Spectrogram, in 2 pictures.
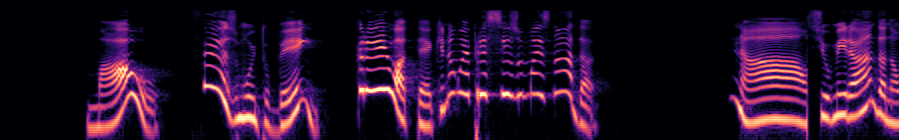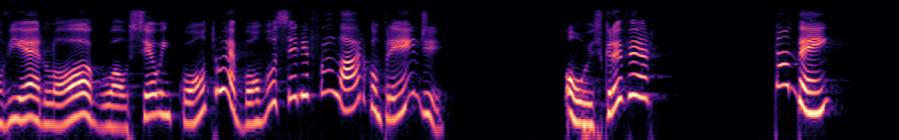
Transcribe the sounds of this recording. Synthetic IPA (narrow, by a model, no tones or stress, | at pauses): maw | fezmũj̃t̪ʊbẽj̃ | kɾejʊat̪ɛkɪnɐ̃w̃ɛpɾesizʊmajznad̪ɐ | nɐ̃w̃sɪʊmiɾɐ̃nd̪ɐnɐ̃w̃viɛɾlɔɡʊawsewẽkõnt̪ɾʊɛbõw̃voselɪfalaɾkõmpɾiẽnd͡ʒɪ | owɪskɾeveɾ | t̪ɐ̃bẽj̃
